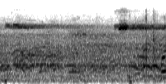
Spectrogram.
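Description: Voices calling out in a large sports hall, with a single thump on the mat about a second and a half in.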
